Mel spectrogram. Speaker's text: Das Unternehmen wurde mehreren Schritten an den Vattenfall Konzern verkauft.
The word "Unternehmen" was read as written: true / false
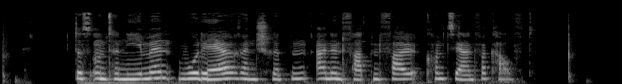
true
